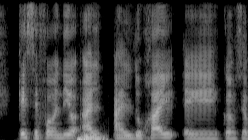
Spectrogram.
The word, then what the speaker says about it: Al-Duhail: Y ayer ya fue confirmado lo de Tuta, central brasileño, 26 años, que se fue vendido al Al-Duhail, que se pronuncia así, el equipo catarí, por 15 millones.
